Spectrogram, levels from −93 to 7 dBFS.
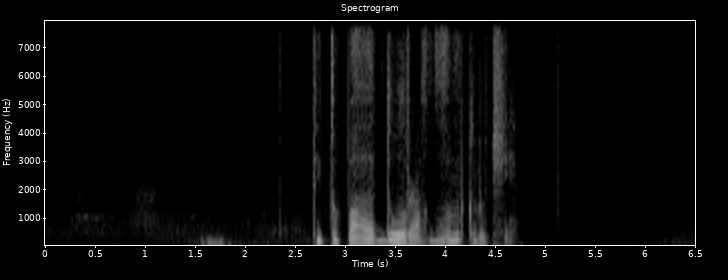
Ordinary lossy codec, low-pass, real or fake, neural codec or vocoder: none; none; fake; codec, 16 kHz, 0.5 kbps, X-Codec, HuBERT features, trained on balanced general audio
